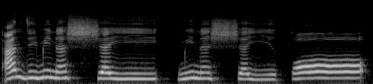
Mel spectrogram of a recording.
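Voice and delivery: الشيطان drawn out slowly, nun and shin kept thin before the heavy ta; slow tajweed demo. Shown as a demonstration. Quran teacher slowly showing students الشيطان, thin shin before heavy ta. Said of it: "طاء أعلى درجات تفخيم".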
